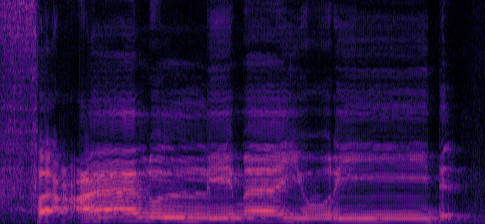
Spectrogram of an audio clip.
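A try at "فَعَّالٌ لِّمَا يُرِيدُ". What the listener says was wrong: Ya, tanda baca tasydid ada rasa. Fa. Ya, berhenti baru berjalan. Fa. Iya. Jadi jangan buru-buru. tasydid. Fa. Di dal ada sifat yurid.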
